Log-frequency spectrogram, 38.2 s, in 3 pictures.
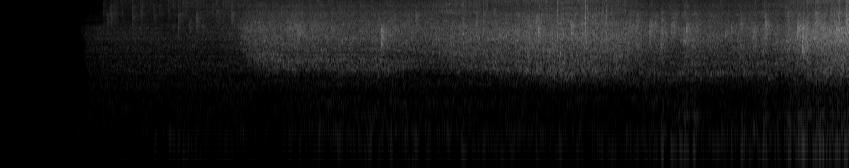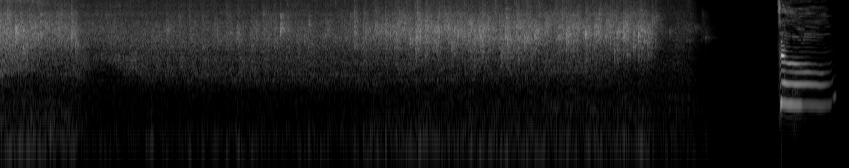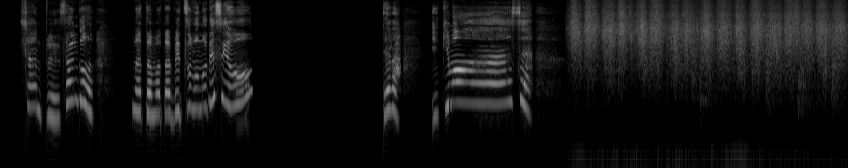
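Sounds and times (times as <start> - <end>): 
shower water running during hair rinse: 1.2 - 23.5, 34.0 - 38.1
speech: 26.1 - 29.3, 31.2 - 34.2.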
